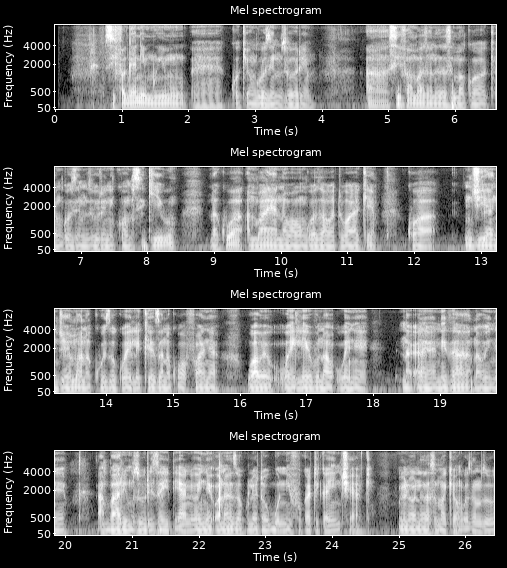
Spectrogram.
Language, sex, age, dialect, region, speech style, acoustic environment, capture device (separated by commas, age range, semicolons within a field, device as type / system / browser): Swahili, male, 18-24, Kenya - Nairobi Sheng-influenced, Kenya, happy; excited, nature; silence, mobile / Linux / Chrome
